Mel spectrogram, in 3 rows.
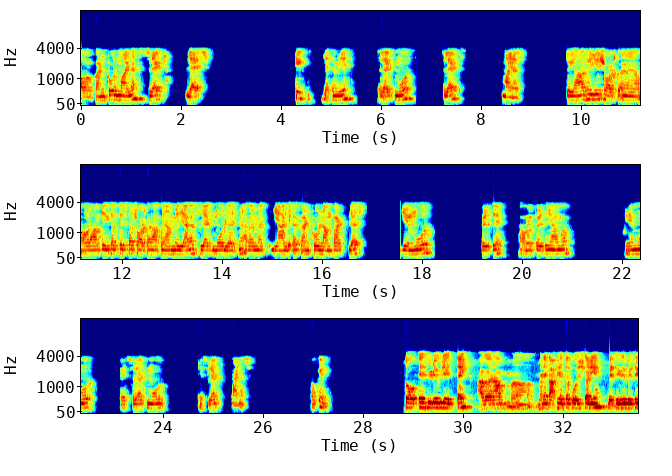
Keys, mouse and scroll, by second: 0.5 ctrl+KP_Subtract, 0.7 ctrl+KP_Subtract, 0.9 ctrl+KP_Subtract, 1.2 ctrl+KP_Subtract, 2.1 ctrl+KP_Subtract, 2.4 ctrl+KP_Subtract, 2.7 ctrl+KP_Subtract, 3.2 ctrl+KP_Subtract, 4.1 middle click, 4.7 click, 5.6 ctrl+KP_Add, 5.8 ctrl+KP_Add, 6.0 ctrl+KP_Add, 6.7 ctrl+KP_Subtract, 7.0 ctrl+KP_Subtract, 7.2 ctrl+KP_Subtract, 7.7 ctrl+KP_Subtract, 8.4-9.8 middle drag, 9.8 click, 10.1 scroll up 1, 10.4 middle click, 10.7 scroll down 2, 10.9-12.3 shift+middle drag, 12.3-15.4 drag, 19.3-22.4 drag, 22.7-25.7 drag, 25.7 middle click, 26.1 click, 26.4 middle click, 26.7-27.3 scroll up 4, 27.3 KP_1, 28.4 click, 28.4-30.1 scroll down 3.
